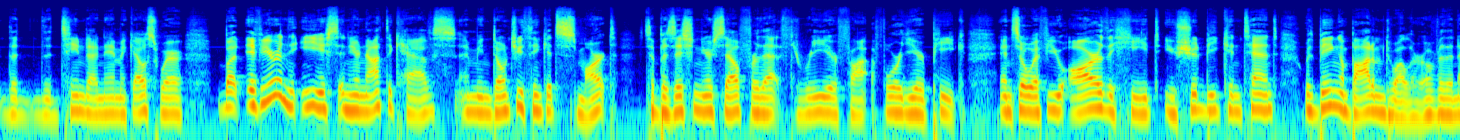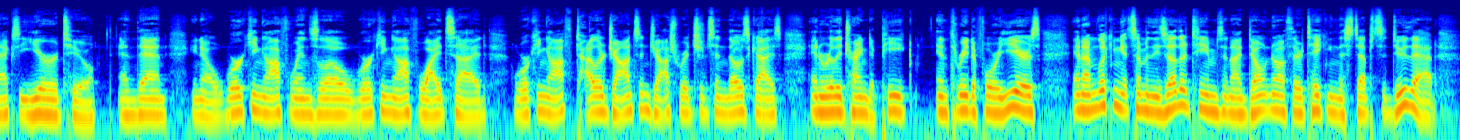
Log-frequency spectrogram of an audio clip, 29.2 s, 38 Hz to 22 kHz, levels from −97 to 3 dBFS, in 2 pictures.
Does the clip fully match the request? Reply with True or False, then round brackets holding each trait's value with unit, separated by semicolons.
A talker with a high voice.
False (135 Hz)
